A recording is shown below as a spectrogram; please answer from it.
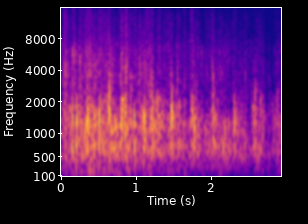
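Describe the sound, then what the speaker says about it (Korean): Applause from a meeting of village leaders at a county development gathering, a steady patter of clapping hands running throughout at moderate volume, with no speech over it. "박수 한번 쳐주십시오"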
